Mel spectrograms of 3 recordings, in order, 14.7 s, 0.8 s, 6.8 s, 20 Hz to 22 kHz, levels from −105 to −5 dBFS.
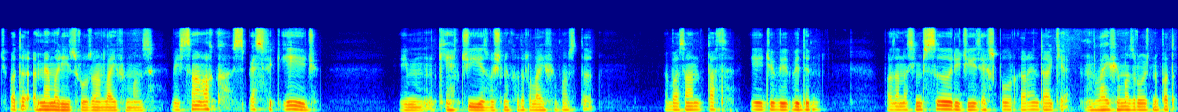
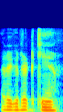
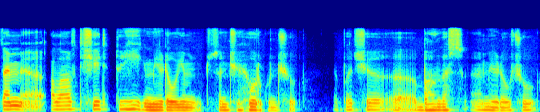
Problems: constant background noise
